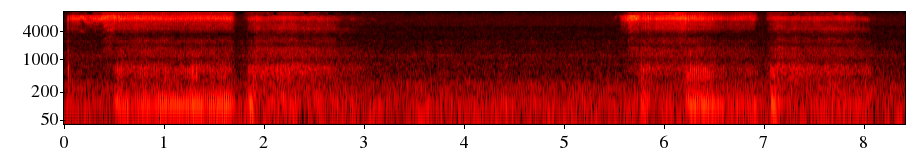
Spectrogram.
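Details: Sleeping Boston terrier snoring after a run: two soft, low rasping snores about five seconds apart, each followed by a hissing breath, in a quiet room.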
